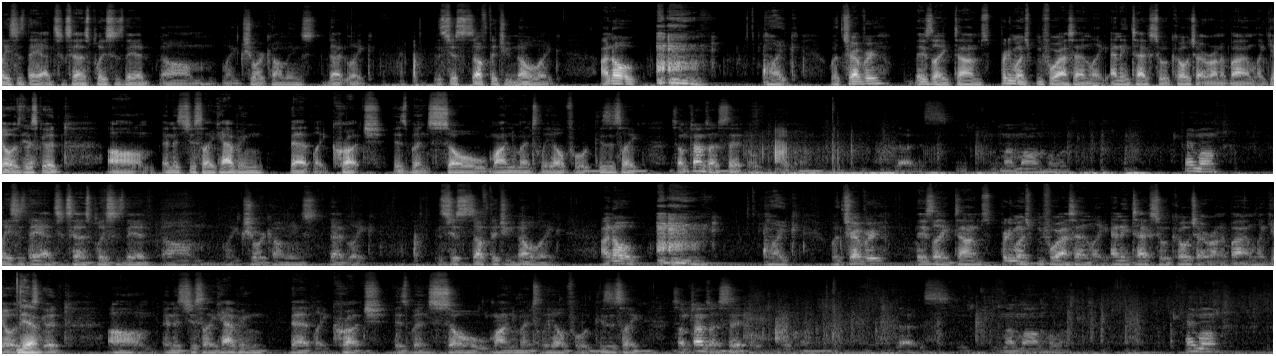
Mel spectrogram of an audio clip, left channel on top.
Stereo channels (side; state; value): right; quieter; 3.9 dB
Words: they had success, places they had like shortcomings. That like, it's just stuff that you know. Like I know, like with Trevor, there's like times pretty much before I send like any text to a coach, I run it by him like, "Yo, is this good?" And it's just like having that like crutch has been so monumentally helpful, because it's like sometimes I say, this is my mom. Hold on. Hey, Mom.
